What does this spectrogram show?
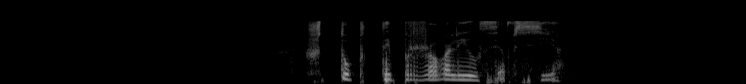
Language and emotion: Russian, angry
